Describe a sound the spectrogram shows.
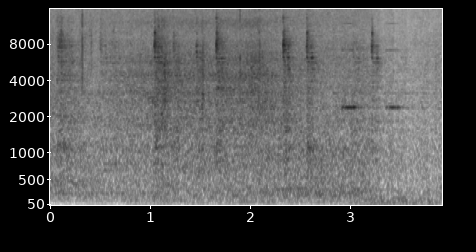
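Footsteps walk steadily.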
